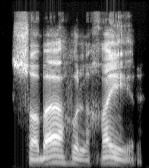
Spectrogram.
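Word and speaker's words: صباح الخير: Sobahul khair. Jadi baknya ditekan.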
